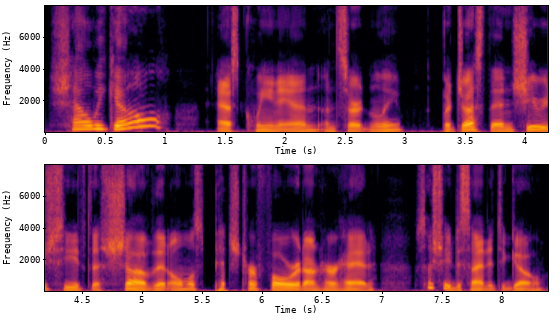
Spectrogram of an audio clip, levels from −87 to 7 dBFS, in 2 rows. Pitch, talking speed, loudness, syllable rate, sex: 140 Hz, 195 wpm, -18 LUFS, 5.4 syllables/s, male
